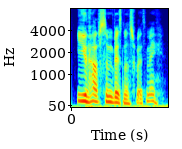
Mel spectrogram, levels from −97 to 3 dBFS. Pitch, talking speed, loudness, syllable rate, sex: 180 Hz, 275 wpm, -19 LUFS, 7.8 syllables/s, female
